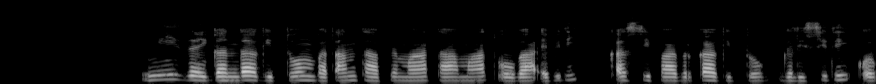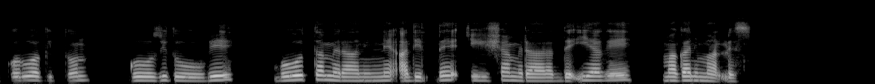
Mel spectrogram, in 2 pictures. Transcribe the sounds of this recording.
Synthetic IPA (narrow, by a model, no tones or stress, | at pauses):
miːzɐjɡɐnd̪aːɡɪd̪ːonbɐt̪ʼɐnt̪ːaːpːɛmaːt̪ːaːmaːt̪ʼoːɡaːʔɛbɪd̪ɪ | kʼɐsːɪpaːbɪɾkaːɡɪd̪ːɔ | ɡɛlɪsːɪt̪ɪkʼɔɾkʼːɔɾʊwaɡɪt̪ːɔn | ɡo̞ːzɪd̪ooːɡe̞ː | bo̞ːt̪ːɐmɪɾaːnɪnːɛ̰ʔɐ̰d̪ɪʔːɛt͡ʃʼiːʃːɐmɪɾaːɾɐd̪ɛʔɪjaːɡe̞ː | mɐɡɐnɪmɐlːes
